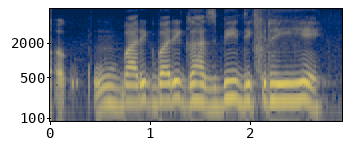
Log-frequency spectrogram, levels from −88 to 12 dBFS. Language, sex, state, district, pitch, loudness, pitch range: Hindi, female, Chhattisgarh, Sukma, 200 Hz, -12 LUFS, 190-205 Hz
